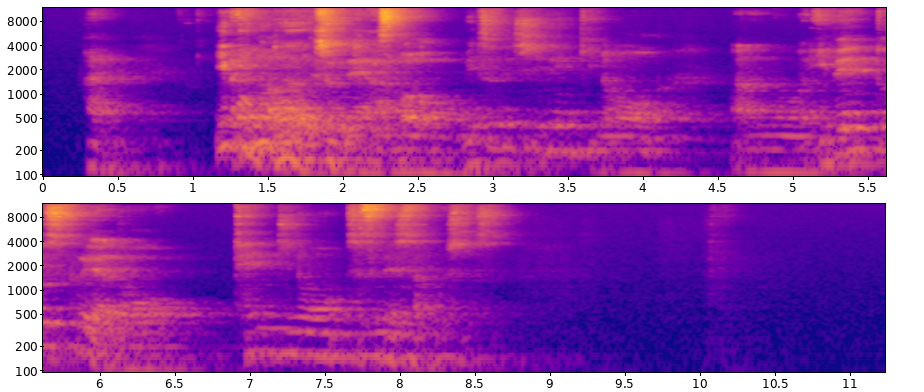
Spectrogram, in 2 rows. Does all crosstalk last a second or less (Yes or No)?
No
